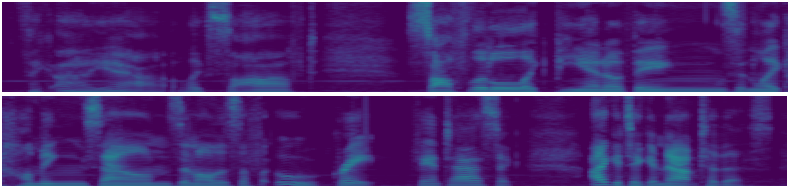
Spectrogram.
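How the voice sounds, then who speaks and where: His voice a little high and a little slow, a thirtysomething man chats through a horror game stream. The commentary is casual, rambling and relaxed, peppered with plenty of swearing.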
